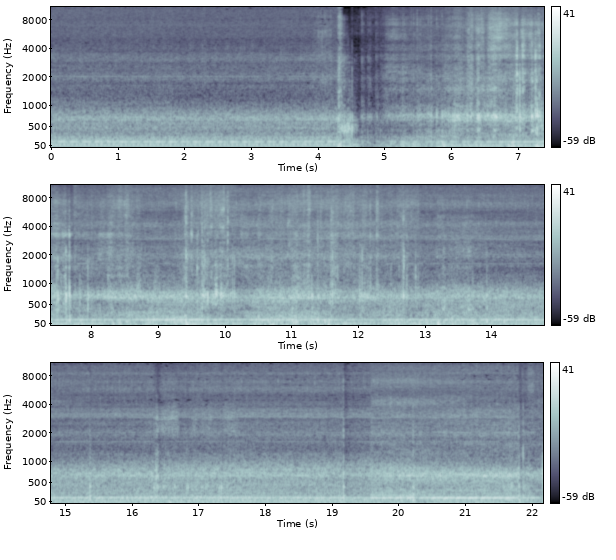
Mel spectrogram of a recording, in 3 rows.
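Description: Dodge Charger Scat Pack's 6.4-litre 392 HEMI V8 idling steadily with the hood open, with a brief drop-out about four and a half seconds in.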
